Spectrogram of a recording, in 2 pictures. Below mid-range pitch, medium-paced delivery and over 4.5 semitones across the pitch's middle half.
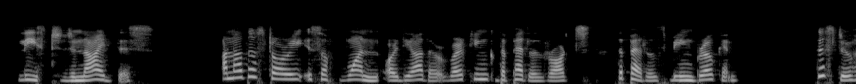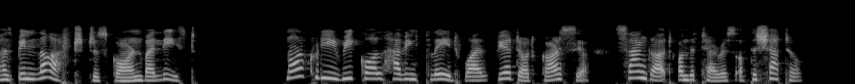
No: high, 215 Hz; average, 160 wpm; average, 5.3 semitones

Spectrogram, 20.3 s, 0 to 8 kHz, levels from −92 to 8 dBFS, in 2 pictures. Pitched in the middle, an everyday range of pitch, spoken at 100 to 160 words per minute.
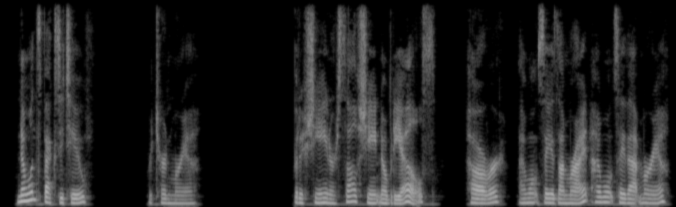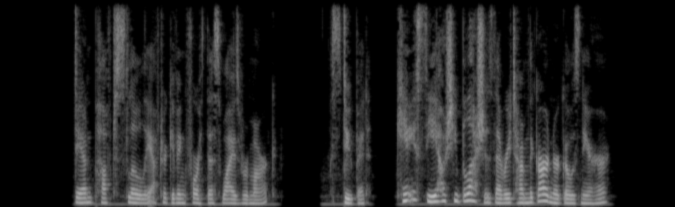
Yes: medium, 170 Hz; average, 3.0 semitones; average, 155 wpm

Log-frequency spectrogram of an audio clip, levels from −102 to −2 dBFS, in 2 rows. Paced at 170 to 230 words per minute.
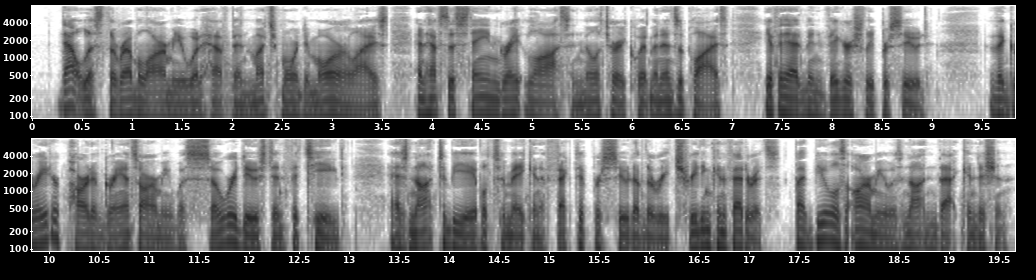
Yes: average, 180 wpm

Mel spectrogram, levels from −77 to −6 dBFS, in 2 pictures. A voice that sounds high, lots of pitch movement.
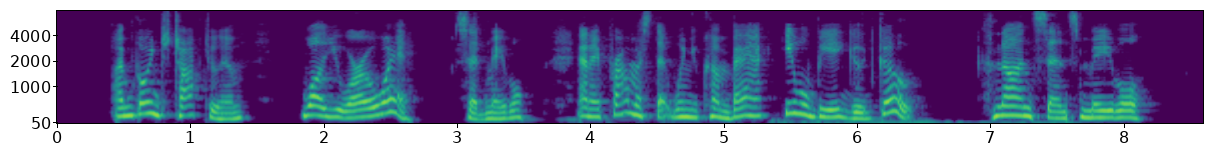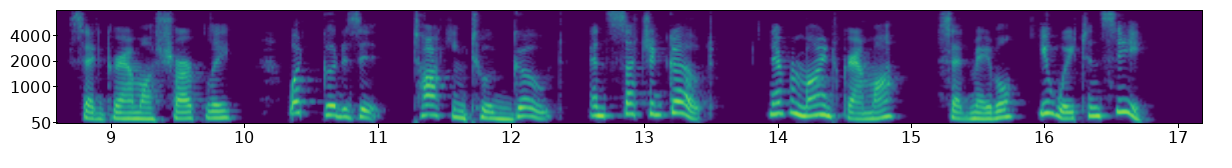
Yes: high, 200 Hz; wide, 6.0 semitones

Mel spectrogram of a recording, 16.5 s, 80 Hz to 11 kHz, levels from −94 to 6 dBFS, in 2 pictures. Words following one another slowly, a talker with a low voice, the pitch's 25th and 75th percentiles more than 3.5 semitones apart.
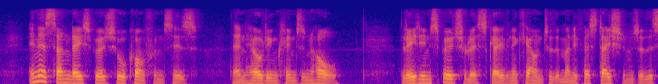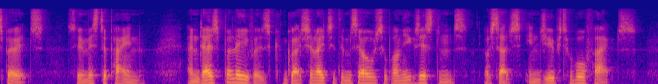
Yes: slow, 130 wpm; low, 110 Hz; average, 5.3 semitones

